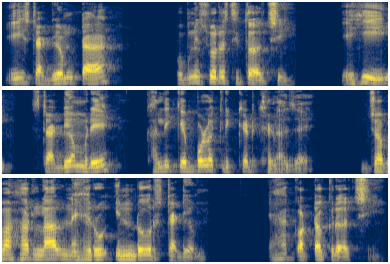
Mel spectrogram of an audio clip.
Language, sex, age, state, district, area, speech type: Odia, male, 30-45, Odisha, Ganjam, urban, spontaneous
